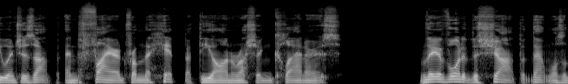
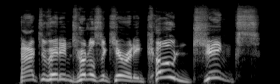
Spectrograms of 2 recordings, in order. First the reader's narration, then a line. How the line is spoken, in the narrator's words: Jace shouted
